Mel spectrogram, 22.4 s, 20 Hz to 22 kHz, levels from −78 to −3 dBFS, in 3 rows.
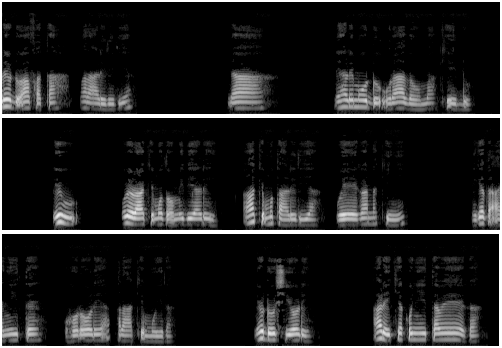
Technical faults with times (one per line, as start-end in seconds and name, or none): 0.00-22.39 MP3 compression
